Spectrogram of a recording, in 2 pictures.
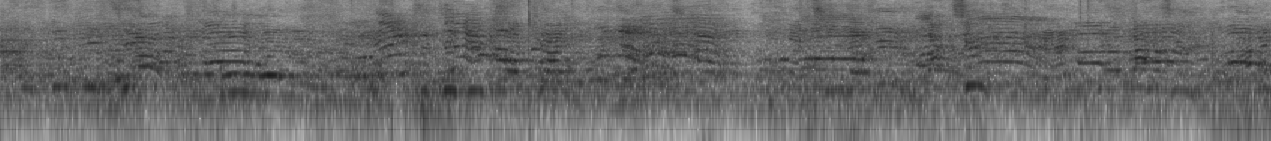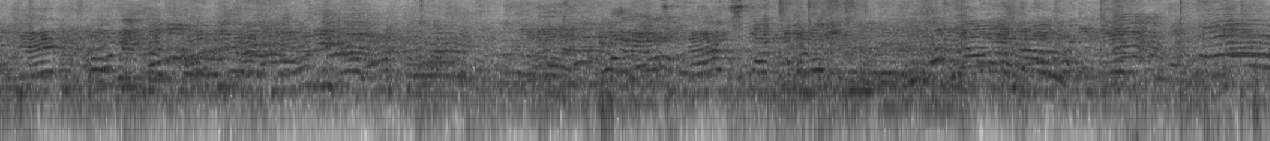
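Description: Crowd of ringside spectators talking and calling out, many voices overlapping in a large hall.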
